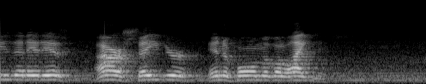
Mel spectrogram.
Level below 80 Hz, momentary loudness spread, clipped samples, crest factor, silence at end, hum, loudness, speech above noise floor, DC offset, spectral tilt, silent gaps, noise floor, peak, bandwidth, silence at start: -66 dBFS; 18 LU; under 0.1%; 16 dB; 0 s; none; -20 LUFS; 21 dB; under 0.1%; -7 dB/octave; none; -41 dBFS; -6 dBFS; 5.4 kHz; 0 s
